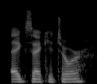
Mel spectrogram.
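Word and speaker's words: Exeggutor: It's it's pronounced exeutor like the original word like an exeutor of the state.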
